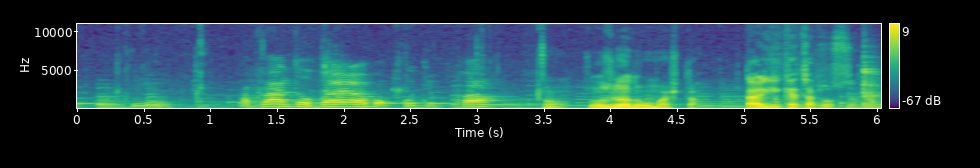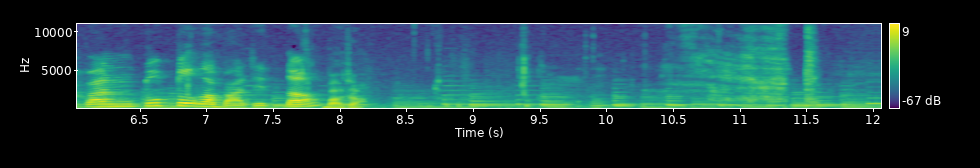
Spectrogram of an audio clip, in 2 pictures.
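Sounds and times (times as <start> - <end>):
light background music: 0.0 - 12.0
crunchy biting and chewing: 8.6 - 11.7.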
